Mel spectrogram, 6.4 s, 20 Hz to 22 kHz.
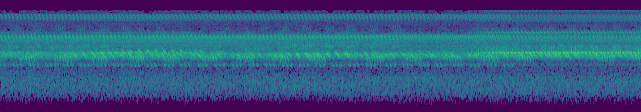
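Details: Chorus of bell crickets and other crickets at Narita, Chiba Prefecture, Japan, TASCAM Portacapture X8 recording; thin high trills throb rapidly and continuously, growing louder near the end as one nearer ringing voice comes forward.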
